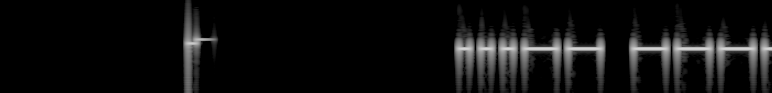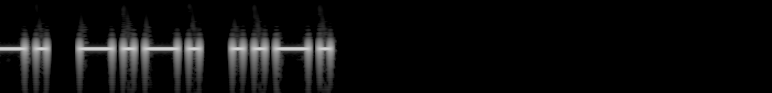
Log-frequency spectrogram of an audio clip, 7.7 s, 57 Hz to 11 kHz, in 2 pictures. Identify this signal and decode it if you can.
Morse code, heard as a keyed tone, about 22 wpm, 700 Hz. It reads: 39CF
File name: practice / 22wpm / Four Letter-Number Combinations - 22wpm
